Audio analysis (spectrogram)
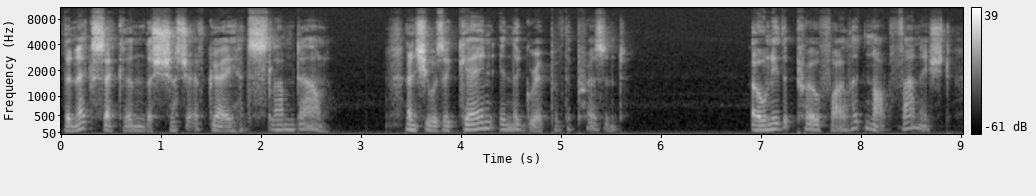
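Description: Male storyteller, mid-pitched with a creaky, gravelly edge, for dramatic horror narration with weighted pauses. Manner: theatrical, expressive reading with deliberate drawn-out pauses. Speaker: audiobook narrator.

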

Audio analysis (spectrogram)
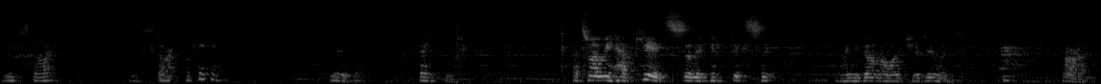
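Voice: medium pitch, fairly even intonation, a little slow, pauses often, echoey room. Middle-aged parent coaching a kid at a video game, encouraging, far from the mic, noisy room. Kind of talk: casual chat while watching gameplay. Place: indoor room at home with a TV. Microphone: distant camera mic.

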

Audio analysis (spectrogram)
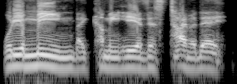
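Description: A man's voice: lowish voice, flat delivery, brisk, darkish tone, no room sound, lightly acted. A man acts out an old miser who has found joy, in a classic storybook tale. He blusters with mock sternness and exclaims with hearty generosity. The sound is close and dry. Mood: mock stern. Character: reformed old male miser, gleeful, mock-gruff, bursting with generosity.

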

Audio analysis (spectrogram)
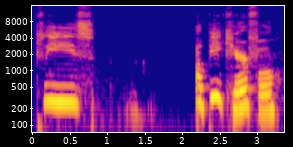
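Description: A man's voice: very high-pitched, lively intonation, extremely slow, a little mellow, pitched above the performer's own voice, heavily acted. A man voicing a pushy, childish storybook pigeon who pleads in a whiny, wheedling way.

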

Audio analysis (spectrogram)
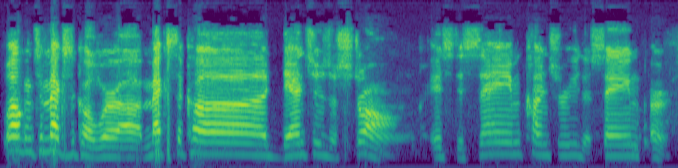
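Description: A man in his thirties vlogging from inside a car, musing loosely with drawn-out asides. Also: sits high, bright, forceful tone. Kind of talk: casual rambling monologue. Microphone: phone camera on dashboard. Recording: lo-fi phone audio.

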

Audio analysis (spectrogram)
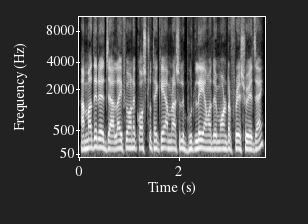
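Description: A young man from Bangladesh, vlogging casually outdoors in a park and pausing often with fillers. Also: medium pitch, no room sound, studio quality. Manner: relaxed, hesitant with many fillers. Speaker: vlogger interviewing a friend. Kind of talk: casual outdoor vlog chat.

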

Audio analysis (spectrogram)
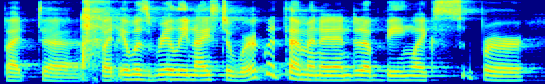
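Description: Lively woman telling stories on stage. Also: sits low, brisk, clear, resonant tone. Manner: animated storytelling, gestures a lot, acts out quoted voices. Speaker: artist guest. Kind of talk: casual onstage conversation. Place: small gallery event space, indoors. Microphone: stand mic.

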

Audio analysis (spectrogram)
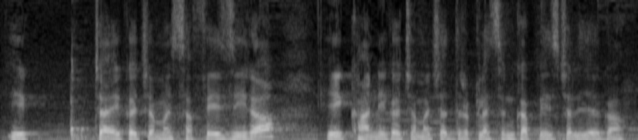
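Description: A man's voice: mid-range voice, fairly even intonation, normal speed, over music. A man in his thirties with a Sindhi accent, hosting a live TV cooking show in a studio kitchen and chatting his way through a recipe. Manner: chatty, switches between languages, checks in with "theek hai?" often. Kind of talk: live TV cooking demonstration with phone-in callers.

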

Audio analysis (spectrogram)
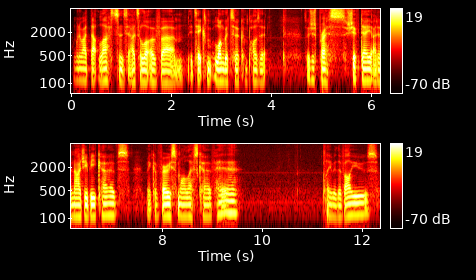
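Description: A man talking through a software tutorial in a relaxed, unscripted way, thinking aloud as he works. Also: fairly low pitch, moderate pace, vocal fry, dry recording. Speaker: tutorial host. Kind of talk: screen-recorded software tutorial.

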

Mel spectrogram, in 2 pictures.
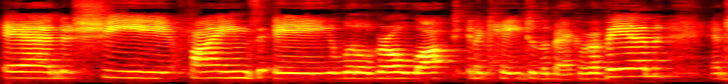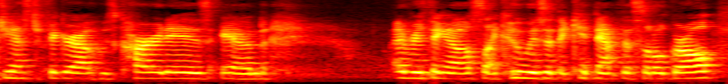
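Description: A woman's voice: medium pitch, fairly even intonation, moderate pace, bright, forceful tone. A woman in her thirties chatting casually about books as a vlog co-host, gushing and emphatic. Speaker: book vlogger, co-host. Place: small room at home. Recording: roomy home video sound.

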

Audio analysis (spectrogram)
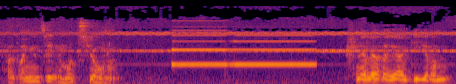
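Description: A man's voice: lowish voice, flat delivery, unhurried, close to an everyday voice. Man playing a cold drill-master therapist over noise. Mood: stern, instructing. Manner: clipped instructions. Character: cold, commanding male psychotherapist drilling his subject. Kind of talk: German radio drama acting as training film. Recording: clear background noise.

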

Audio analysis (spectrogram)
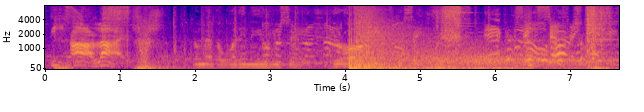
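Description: An actor playing a sneering, contemptuous villain in a video game, theatrical and drawn-out in delivery. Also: male voice, medium pitch, huge pitch swings. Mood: contemptuous, ranting. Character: sneering, ranting villain taunting opponents in combat. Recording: distant voice under loud music.

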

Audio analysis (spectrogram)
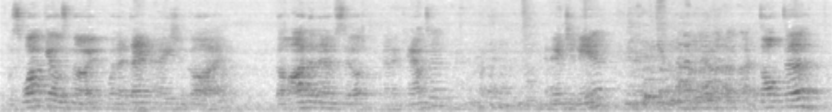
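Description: Young male stand-up, high-ish voice, deadpan delivery, live bar recording from far back. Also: unhurried, long pauses, noisy background. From Australia. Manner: deadpan one-liners with laughing asides. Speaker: stand-up comedian. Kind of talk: stand-up comedy set. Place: small restaurant bar, live audience. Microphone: handheld mic, filmed from far back. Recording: echoey room from far off, loud crowd.

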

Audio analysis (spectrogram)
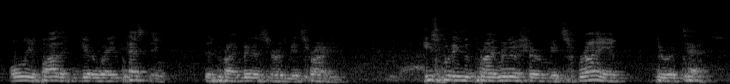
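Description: Middle-aged man, preacher, emphatic sermon, higher voice, roomy echo, heard from afar. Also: muffled recording. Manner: animated, emphatic, jumps into mocking voices. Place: small congregation hall with a lectern. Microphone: handheld mic. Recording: echoey hall, camera far off.

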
